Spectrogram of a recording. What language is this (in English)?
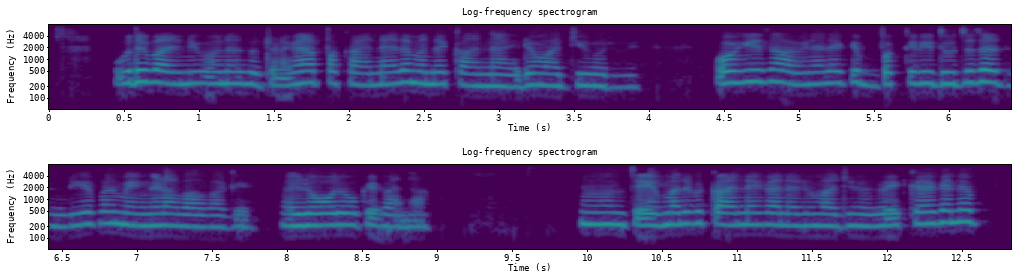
Punjabi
